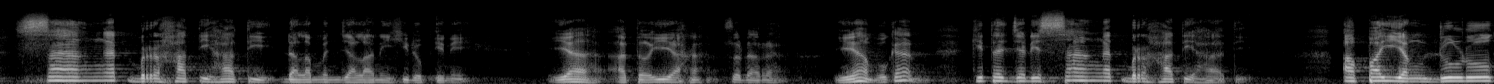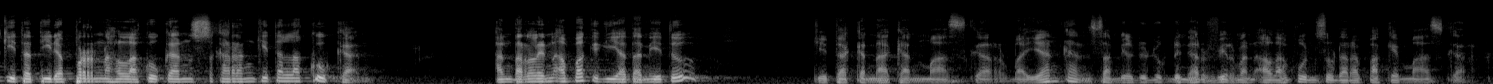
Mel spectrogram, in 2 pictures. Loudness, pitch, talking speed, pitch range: -26 LUFS, 120 Hz, 90 wpm, 100-145 Hz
